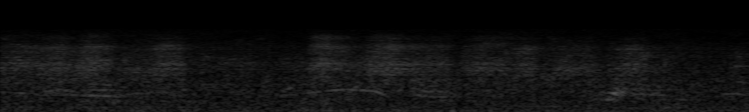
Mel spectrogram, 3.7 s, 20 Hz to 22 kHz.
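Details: Rufous treepie in Sinhagad Valley on 31 January 2010 gives harsh, grating bursts about twice a second, with a few thin whistled notes, over a low background hum.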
